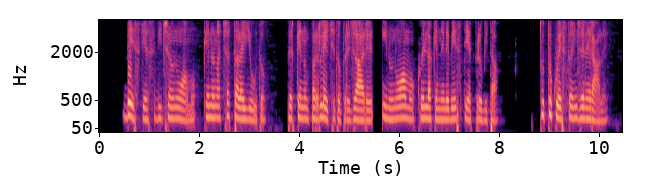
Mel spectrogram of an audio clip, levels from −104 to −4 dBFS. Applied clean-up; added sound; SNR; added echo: none; none; none; none.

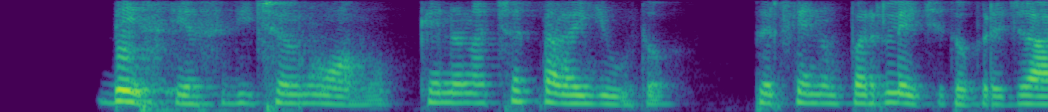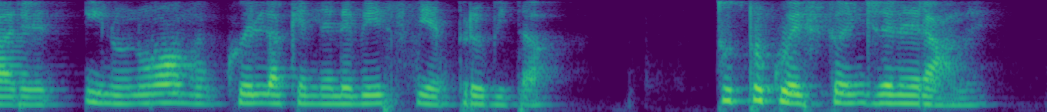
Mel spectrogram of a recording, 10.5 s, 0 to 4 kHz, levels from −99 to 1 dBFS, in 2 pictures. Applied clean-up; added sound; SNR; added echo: neural mask model DeepFilterNet 3.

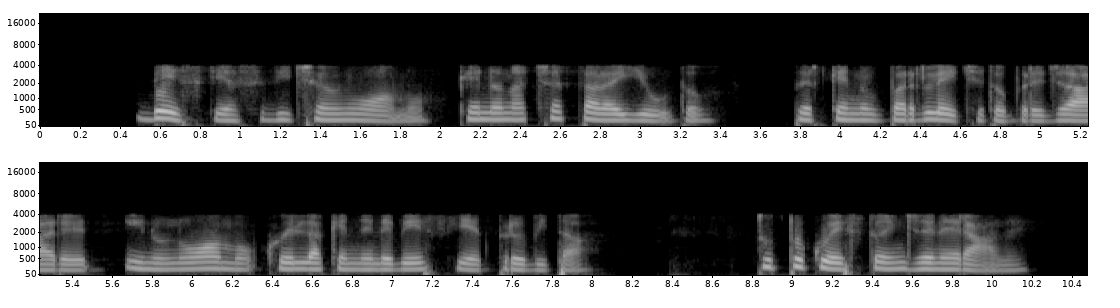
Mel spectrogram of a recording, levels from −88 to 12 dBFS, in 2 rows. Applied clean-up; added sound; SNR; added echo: neural separator model SepFormer WHAMR!.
